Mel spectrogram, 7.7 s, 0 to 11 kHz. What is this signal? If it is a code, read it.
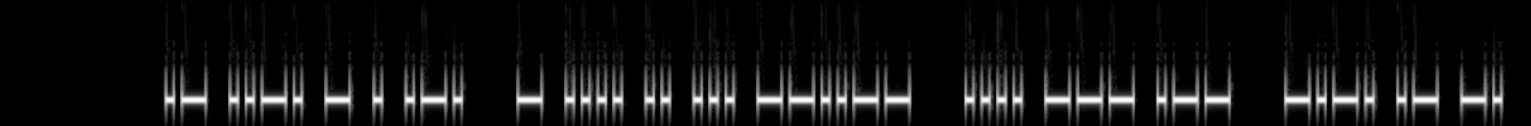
Morse code, heard as a keyed tone, about 28 wpm, 700 Hz. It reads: AFTER THIS, HOW CAN
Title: Sentences from Top 1500 Words 30wpm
